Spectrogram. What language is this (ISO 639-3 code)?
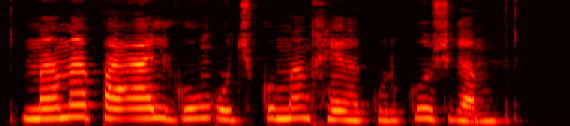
qur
